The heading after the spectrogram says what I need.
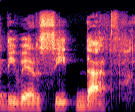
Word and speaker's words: diversidad: diversidad sino se pronuncia diversidad no es cierto el golpe de voz está en la última sílaba por eso es que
